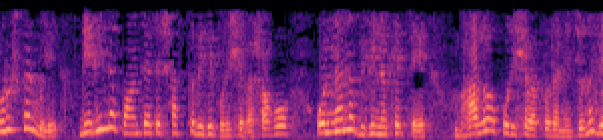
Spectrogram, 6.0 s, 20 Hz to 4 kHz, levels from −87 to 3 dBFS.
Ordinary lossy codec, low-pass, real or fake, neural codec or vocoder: AAC, 16 kbps; 3.6 kHz; real; none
